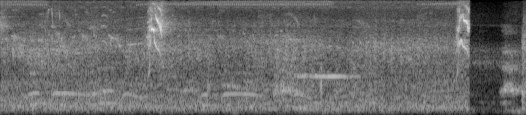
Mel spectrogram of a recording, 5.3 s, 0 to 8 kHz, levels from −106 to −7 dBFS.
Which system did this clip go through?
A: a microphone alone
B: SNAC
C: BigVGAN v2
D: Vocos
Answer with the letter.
A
